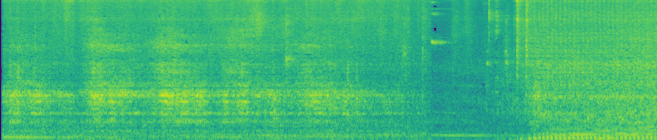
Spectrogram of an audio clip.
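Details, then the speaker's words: Scooter (matic) with a loud, rough grating churn from the CVT drive case, caused by a worn driven (rear) pulley needle bearing. "Jadi teman-teman udah mendengarkan dari awal ya untuk kalau hanya yaitu suara yang nggak enak didengar yaitu suaranya ngerosok gitu ya seperti lah ini intinya"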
